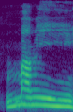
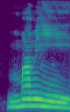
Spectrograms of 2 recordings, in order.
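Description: First: Put-on very high, sweet toddler's Mommy!; a baby girl calling Mommy! in a tiny, high voice. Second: High, loud shout of Mommy!; a kid yelling Mommy! to greet her mother; excited child's cry of Mommy!, much higher and louder. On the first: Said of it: "in her sweet eighteen-month-old voice". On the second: Acted. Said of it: "Sterling cried".

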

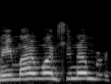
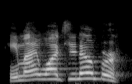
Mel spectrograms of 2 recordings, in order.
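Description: First: Higher, sing-song tease of "He might want your number"; singsong teasing repeat; mock teasing voice. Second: Said in the usual way. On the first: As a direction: rib your friend in a playful put-on voice.

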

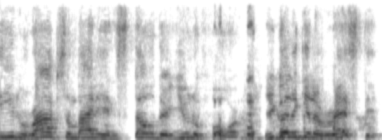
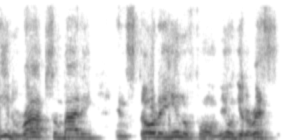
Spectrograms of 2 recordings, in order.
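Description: First: Loud, comic mock accusation; playful telling-off, breaking into a laugh; joking accusation. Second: Fast, stern retold warning; raised, hurried, serious telling-off; tough. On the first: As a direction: accuse him for laughs, loudly. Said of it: "I didn't say it in a jokingly manner". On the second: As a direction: rattle off a tough, no-joke accusation. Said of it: "I actually said it pretty tough".

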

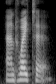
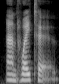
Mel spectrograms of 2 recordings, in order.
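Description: No difference in how they are said.

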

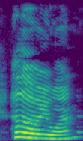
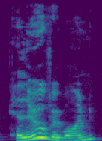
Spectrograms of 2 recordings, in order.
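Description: First: Higher, much louder hello to viewers; loud fresh greeting. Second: Lightly British, lower-pitched greeting; a slightly put-on British hello; British accent. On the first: Real, not acted. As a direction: restart with a big, projected greeting. Restarts greeting in usual accent. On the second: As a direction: imitate your own slip into a British accent. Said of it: "little, uh, British accent".

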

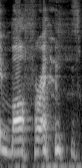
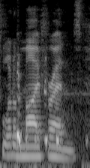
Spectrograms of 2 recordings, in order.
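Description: First: High, loud, slow "my" flattened to "mah" in "my friends"; American "my friends". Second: Slow "my friends" with a full "my"; every syllable pronounced. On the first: Player showing the caught American, "my" said as "mah". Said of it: "I can't say my friends". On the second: Player mocking stuck-up British, "my" fully said as "my". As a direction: give each syllable of "One of my friends" its full sound, slowly. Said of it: "I have to say every syllable". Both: Shown as a demonstration.

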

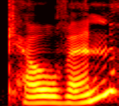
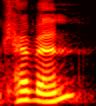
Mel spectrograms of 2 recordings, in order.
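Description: First: "Kelvin" with a clear L, KEL-vin, rising; "Kelvin" said carefully with the L heard, KEL-vin; right name Kelvin. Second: "Kevin" said with no L, KEV-in; "Kevin", the wrong name, said as plain KEV-in. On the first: Correcting her name mix-up to listeners, "Kelvin" with a clear L. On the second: Correcting her name mix-up to listeners, "Kevin" said as KEV-in. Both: Shown as a demonstration. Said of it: "not Kevin".

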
